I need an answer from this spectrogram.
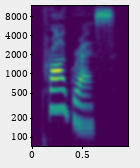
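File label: "bass", noun, British; progress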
